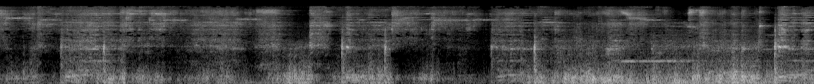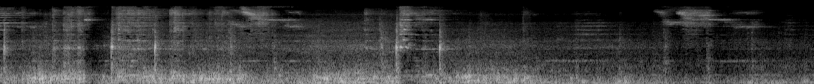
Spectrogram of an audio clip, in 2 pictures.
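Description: Hull Trains Class 802 Paragon train departing past the platform, its wheels squealing and clicking over the curving station track. The sound fades over the last few seconds as the rear coach moves away.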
